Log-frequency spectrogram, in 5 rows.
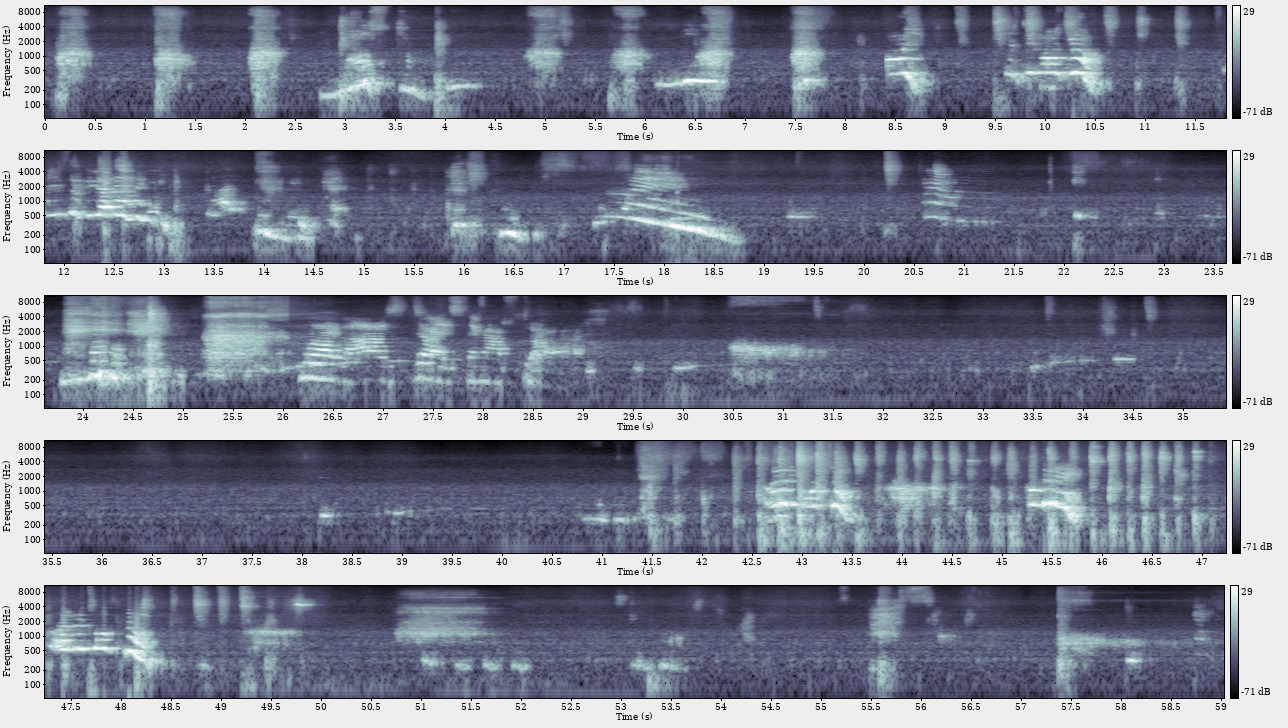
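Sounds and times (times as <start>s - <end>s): breathy hiss: 0.0s - 2.5s, 4.8s - 8.0s, 25.2s - 26.3s, 30.4s - 32.0s, 50.7s - 53.2s
person making monster noises: 0.1s - 0.5s, 2.1s - 3.0s, 7.5s - 7.8s.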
